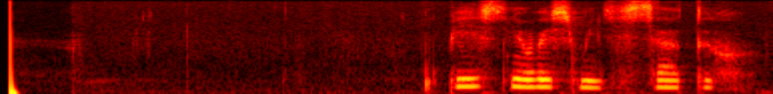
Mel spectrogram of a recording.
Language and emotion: Russian, neutral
